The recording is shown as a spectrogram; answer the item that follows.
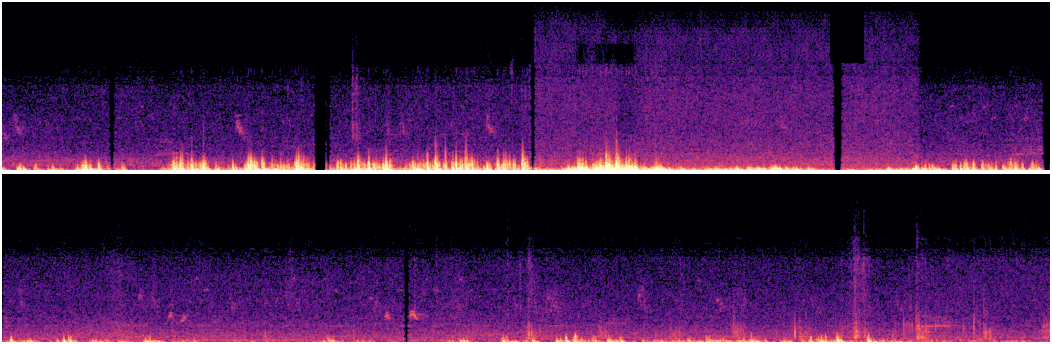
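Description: Wind buffeting a handheld phone microphone in irregular gusts, loudest in the first half. It then drops, and footsteps on sandy ground are heard in the quieter second half.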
